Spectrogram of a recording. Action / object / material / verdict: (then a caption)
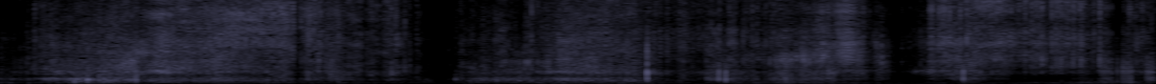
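scrape / glossy magazine paper page / paper / none. Hands tear and crumple a red-and-white printed strip of glossy magazine paper held between the fingers. The result is a dense, bright crinkling and crackling with sharp tearing snaps, pausing briefly twice before the rustling resumes.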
